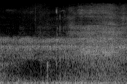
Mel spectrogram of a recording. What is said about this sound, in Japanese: カエルの声入ってるよな多分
